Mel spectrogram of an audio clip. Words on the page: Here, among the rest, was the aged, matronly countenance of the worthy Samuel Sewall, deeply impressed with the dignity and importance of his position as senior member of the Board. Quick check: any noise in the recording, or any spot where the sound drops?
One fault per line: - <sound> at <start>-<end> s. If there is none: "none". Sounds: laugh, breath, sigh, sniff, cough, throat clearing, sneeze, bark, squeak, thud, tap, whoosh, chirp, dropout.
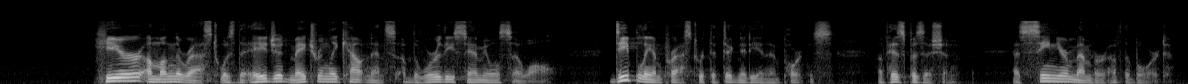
none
